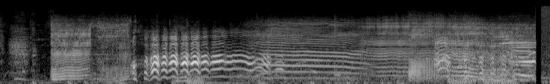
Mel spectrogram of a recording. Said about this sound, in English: show the clip of … Does Bill Cosby fart into a jar? He farts into a coffee can.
